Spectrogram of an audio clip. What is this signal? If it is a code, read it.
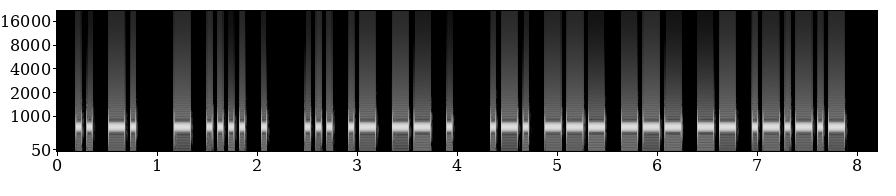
Morse code, heard as a keyed tone, about 22 wpm, 700 Hz. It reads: IN THE SAME ROOM.
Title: Sentences from Top 1000 Words - Review Part 3 - 22wpm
